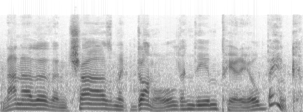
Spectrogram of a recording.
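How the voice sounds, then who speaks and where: A man's voice: medium pitch, animated, moderate pace, a little hiss or hum, close to an everyday voice. Guy acting a dogged old-timey police inspector, radio play, formal n pointed, voice swings up and down a lot. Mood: animated, wry. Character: shrewd, dogged male police inspector in 1890s Canada.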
